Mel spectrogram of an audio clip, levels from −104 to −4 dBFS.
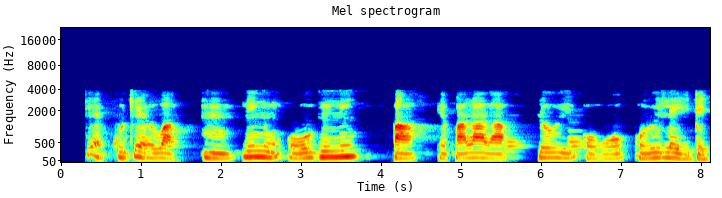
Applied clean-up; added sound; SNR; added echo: classical method WPE with log-MMSE.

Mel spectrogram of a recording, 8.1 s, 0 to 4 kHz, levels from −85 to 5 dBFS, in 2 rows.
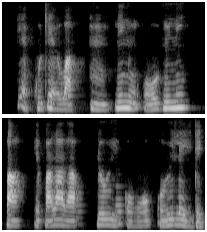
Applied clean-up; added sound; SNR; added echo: neural mask model DeepFilterNet 3.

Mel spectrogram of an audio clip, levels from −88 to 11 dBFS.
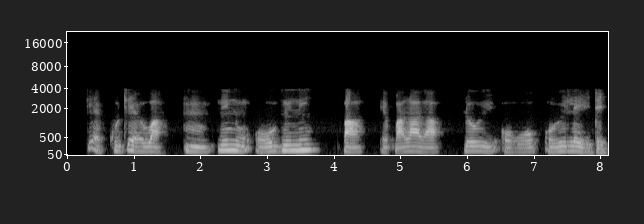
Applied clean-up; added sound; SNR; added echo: none; none; none; none.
